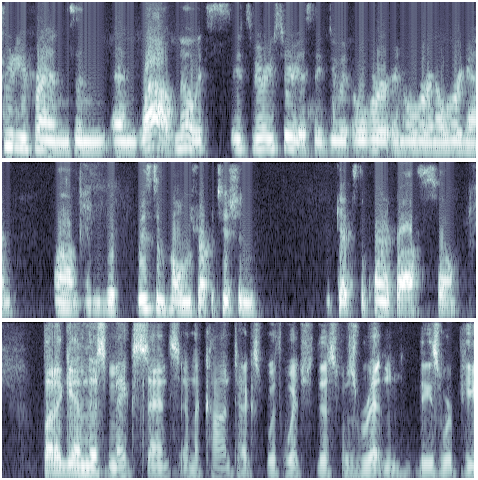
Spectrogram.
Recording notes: Troth Skype Moot.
